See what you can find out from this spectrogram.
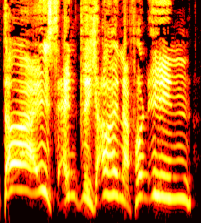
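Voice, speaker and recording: A man voicing an eager, excitable young schoolboy who talks in a hurried, excited way. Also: extremely high pitch, pitched above the performer's own voice, heavily acted.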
